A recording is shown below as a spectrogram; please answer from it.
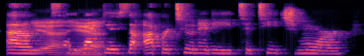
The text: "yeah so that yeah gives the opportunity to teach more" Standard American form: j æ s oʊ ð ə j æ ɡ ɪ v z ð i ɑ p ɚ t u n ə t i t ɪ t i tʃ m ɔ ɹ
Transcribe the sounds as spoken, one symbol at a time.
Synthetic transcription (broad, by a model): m s oʊ ð ə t ɡ ɪ v z ð i ɑ p ɚ t u n ə t i t ɪ t i tʃ m ɔ ɹ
